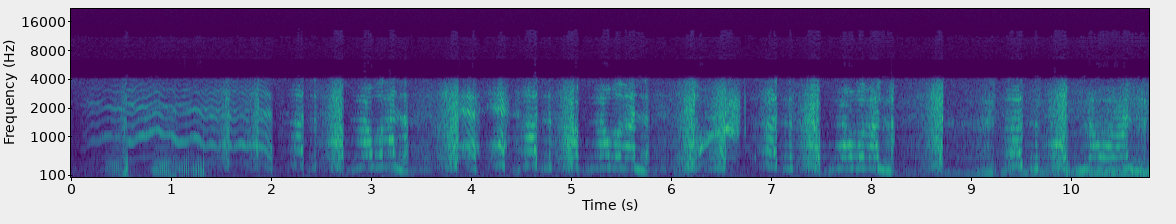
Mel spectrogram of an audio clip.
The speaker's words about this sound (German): Und zwar eine Rückwärtsbotschaft. Das war ja mal eine Zeit lang ganz modern und es gibt so einige Titel, äh, da sagen die Fans, oh, wenn man das Ding rückwärts abspielt, spielt, dann ähm, ist da eine Botschaft drin und ähm, gilt auch hier, hört mal.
